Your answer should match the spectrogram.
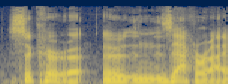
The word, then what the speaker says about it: Sakurai: Super Smash Brothers Ultimate creator and director, Sakurai, that's how you say it. – Sakurai. – You say it with a Z, though. – No, I don't. – Sakurai. – I don't do that.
